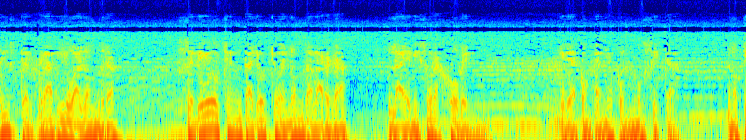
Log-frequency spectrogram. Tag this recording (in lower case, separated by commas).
music, speech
